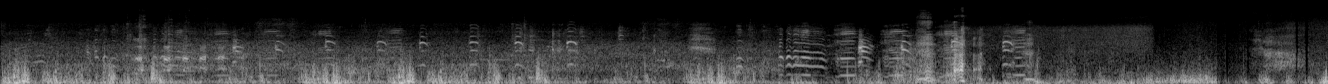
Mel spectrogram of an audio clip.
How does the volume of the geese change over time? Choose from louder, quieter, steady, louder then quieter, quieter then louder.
louder.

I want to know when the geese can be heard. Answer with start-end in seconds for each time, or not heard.
0.1-10.3.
